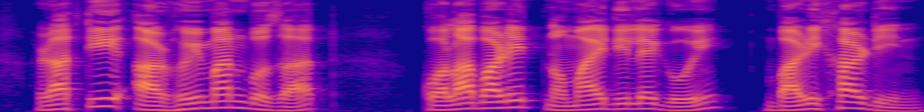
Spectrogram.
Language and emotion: Assamese, neutral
